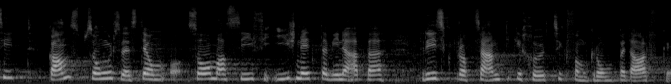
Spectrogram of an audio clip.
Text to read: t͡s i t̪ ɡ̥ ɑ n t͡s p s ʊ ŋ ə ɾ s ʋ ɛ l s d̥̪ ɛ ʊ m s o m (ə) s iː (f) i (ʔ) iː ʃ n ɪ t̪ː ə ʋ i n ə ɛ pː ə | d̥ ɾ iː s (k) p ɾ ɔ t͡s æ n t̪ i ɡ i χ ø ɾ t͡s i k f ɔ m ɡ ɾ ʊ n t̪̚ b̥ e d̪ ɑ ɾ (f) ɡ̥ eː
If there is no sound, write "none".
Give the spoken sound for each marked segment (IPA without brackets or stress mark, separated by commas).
ɑ, f, ʔ, k, f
